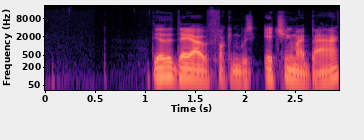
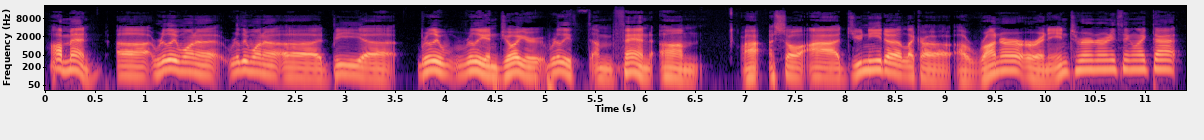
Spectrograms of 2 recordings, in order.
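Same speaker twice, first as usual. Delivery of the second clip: higher-pitched fan voice, halting on the uhs; mock awkward admirer, pitched up; hesitant eager fan; 6 semitones higher than usual. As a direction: imitate a nervous fan fumbling a request. Imitates an awkward fan approaching.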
